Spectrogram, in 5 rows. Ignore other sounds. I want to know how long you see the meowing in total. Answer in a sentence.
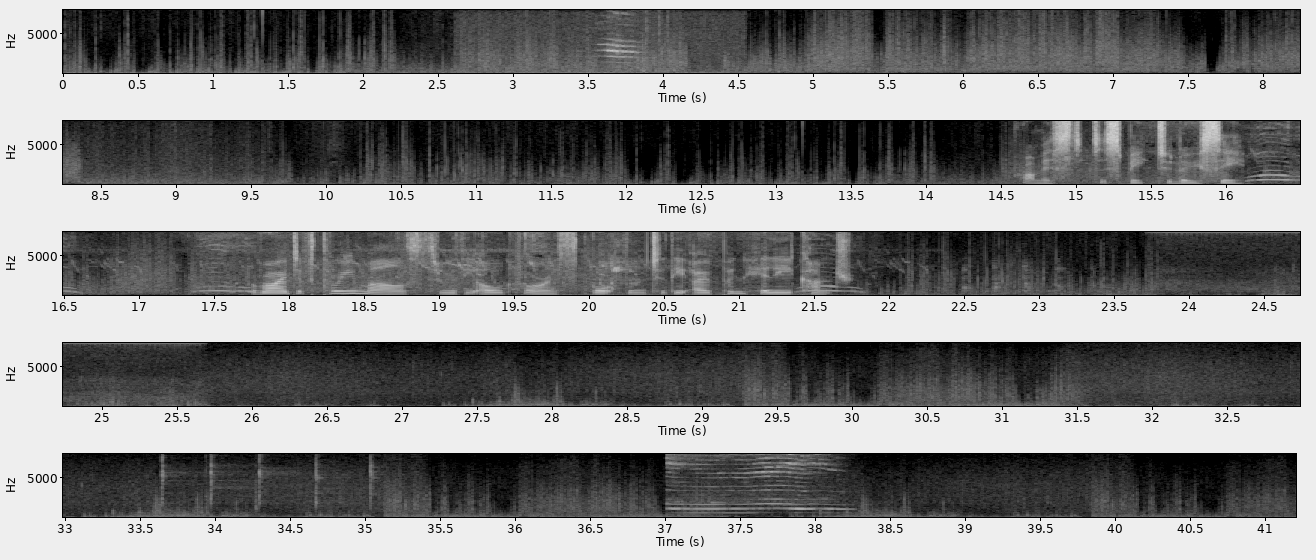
You can hear the meowing for 3 seconds altogether.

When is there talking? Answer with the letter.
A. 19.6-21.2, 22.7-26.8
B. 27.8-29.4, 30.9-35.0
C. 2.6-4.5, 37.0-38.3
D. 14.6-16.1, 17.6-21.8
D.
